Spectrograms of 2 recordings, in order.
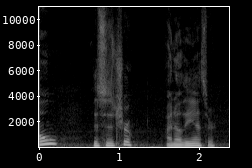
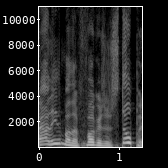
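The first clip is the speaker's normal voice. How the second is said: put-on German accent, played for laughs, raised pitch; 6 semitones higher than usual. Retelling a story of sabotaged weapons, speaker voices the Germans in a mock German accent. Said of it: "How'd you like my Negro German accent?".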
